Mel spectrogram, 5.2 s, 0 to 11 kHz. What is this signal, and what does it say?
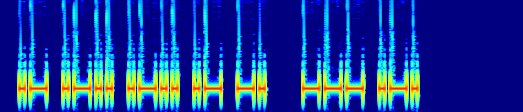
Morse code, heard as a keyed tone, about 22 wpm, 700 Hz. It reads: ALLAN OR
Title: K1USN SST QSO Practice - 22wpm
